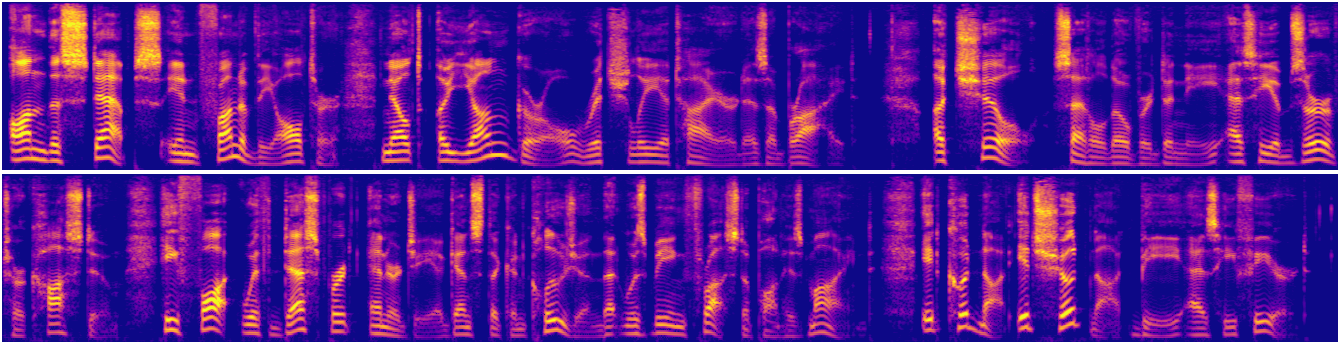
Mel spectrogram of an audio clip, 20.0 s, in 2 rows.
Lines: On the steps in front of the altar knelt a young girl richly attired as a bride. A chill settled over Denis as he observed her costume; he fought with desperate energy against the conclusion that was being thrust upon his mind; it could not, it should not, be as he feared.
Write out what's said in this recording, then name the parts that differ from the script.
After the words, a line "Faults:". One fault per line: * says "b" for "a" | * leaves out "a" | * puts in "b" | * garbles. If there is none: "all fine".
On the steps in front of the altar knelt a young girl richly attired as a bride. A chill settled over Denis as he observed her costume; he fought with desperate energy against the conclusion that was being thrust upon his mind; it could not, it should not, be as he feared.
Faults:
all fine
